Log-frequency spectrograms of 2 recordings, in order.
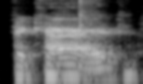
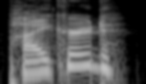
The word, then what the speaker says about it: Picard: You know, it was good because it made, you know, people pronounce it right, Picard. – And, what were they going with? Pikard? Pikard? – Pikard or whatever.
